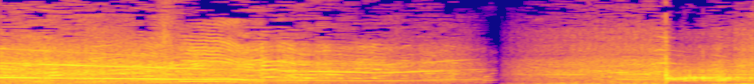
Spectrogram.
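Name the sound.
fire truck siren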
